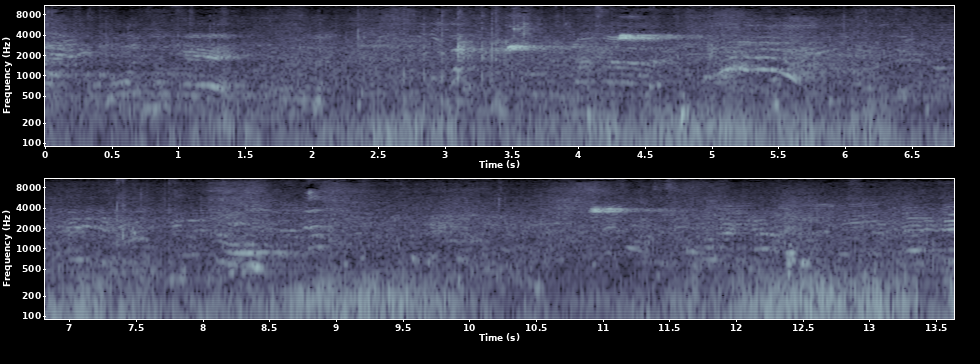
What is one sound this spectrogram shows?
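Children shout and call out across an open outdoor field.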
